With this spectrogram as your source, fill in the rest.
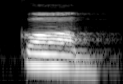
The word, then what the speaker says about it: comb: उसी प्रकार से नेक्स्ट देखिए, COMB में बी क्या होगा? साइलेंट होगा, क्योंकि ये बी एम के बाद आया है। जब भी एम के बाद बी आएगा तो बी क्या होगा? साइलेंट होगा। ठीक है, तो इसको पढ़ेंगे हम लोग कॉम। ठीक है, इसका उच्चारण करेंगे कॉम।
